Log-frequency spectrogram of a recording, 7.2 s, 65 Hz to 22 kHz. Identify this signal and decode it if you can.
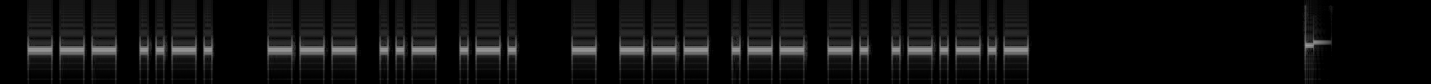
Morse code, heard as a keyed tone, about 30 wpm, 700 Hz. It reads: OF OUR TOWN.
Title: Sentences from Top 1500 Words 30wpm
